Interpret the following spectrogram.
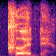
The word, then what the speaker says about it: could: Next up is the word could. Instead of saying ku with an U sound, it's could.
